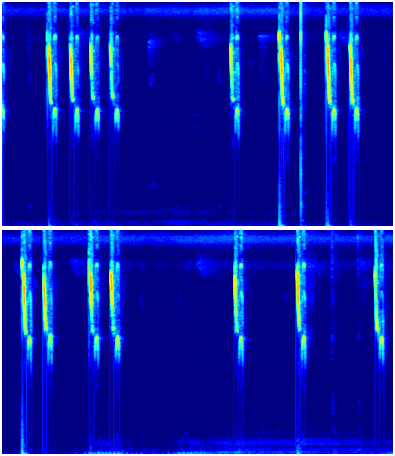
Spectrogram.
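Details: Chirps of a young olive-backed tailorbird in full voice, bright downward-sliding notes in rapid bursts of two to four, repeated through the stretch, with a low rumbling background noise building in the second half.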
